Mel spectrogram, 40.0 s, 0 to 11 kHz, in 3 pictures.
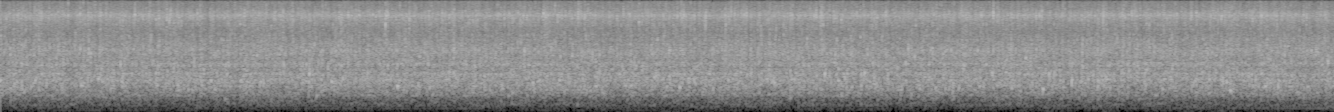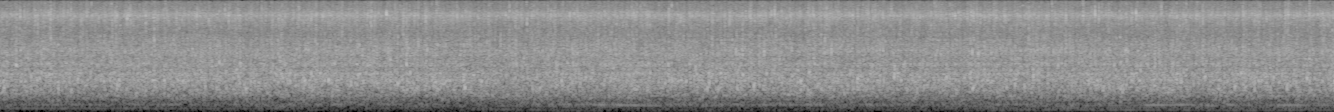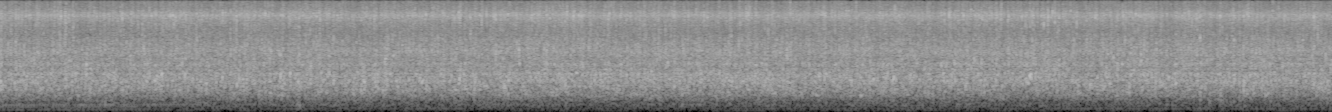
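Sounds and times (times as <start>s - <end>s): river water gurgling: 0.0s - 40.0s.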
